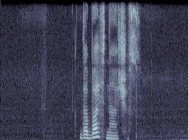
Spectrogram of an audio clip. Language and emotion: Russian, neutral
